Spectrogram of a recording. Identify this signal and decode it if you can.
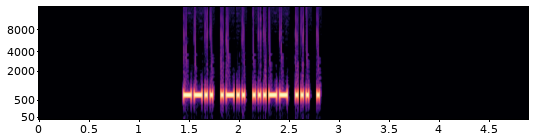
Morse code, heard as a keyed tone, about 45 wpm, 700 Hz. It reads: ZL3SE
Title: DXCC-100 Call Signs - 5 Characters - Repeated 2x - 45wpm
